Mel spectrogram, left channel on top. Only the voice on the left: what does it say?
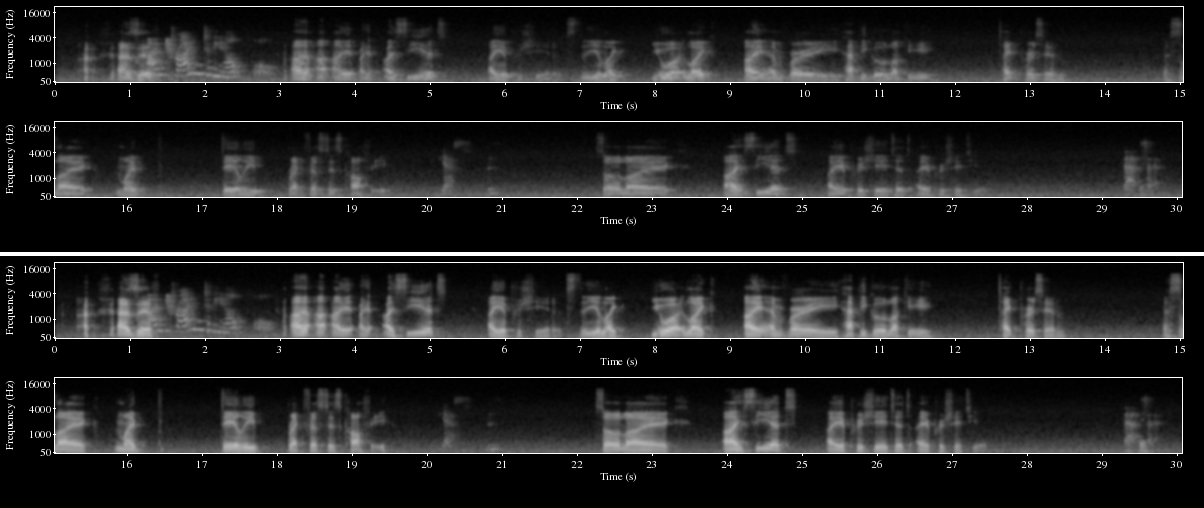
I'm trying to be helpful.
Yes. <laughs>
That
said,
